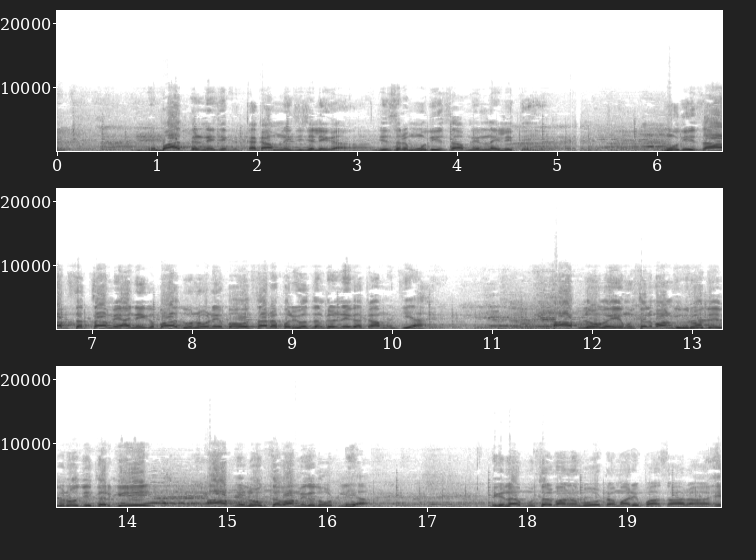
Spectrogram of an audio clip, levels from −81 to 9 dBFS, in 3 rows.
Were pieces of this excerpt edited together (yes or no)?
no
